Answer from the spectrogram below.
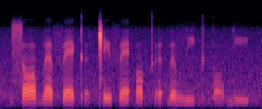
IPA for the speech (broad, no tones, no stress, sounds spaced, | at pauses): s ɔ b ɜ f ɛ kʼ ə̰ ǁ ɪ f ɛ ʔ ɔ kʼ ə̰ ɓ ə v i ɡ ə ɡ ɔ̰ b i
